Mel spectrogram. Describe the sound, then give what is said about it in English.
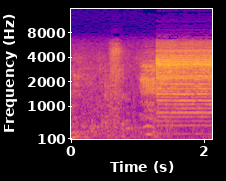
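A buzzer under a table, used to summon the butler and maid, sounds a harsh, steady electric tone. It starts partway through and holds loud and unbroken to the end. “What was that, the back door? No, dear, that was the buzzer. What buzzer? The buzzer under the table that we always use to call the butler”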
